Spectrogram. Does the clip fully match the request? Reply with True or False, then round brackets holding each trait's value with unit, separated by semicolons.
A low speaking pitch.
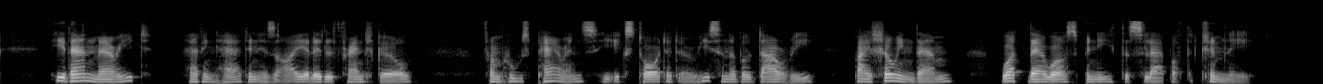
True (120 Hz)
